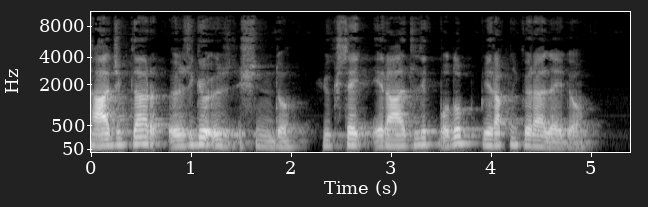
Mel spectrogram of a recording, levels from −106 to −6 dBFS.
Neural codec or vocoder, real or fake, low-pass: none; real; 9.9 kHz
